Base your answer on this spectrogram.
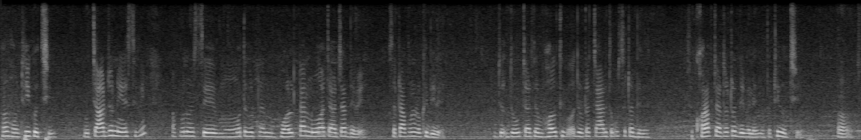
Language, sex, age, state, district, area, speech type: Odia, female, 18-30, Odisha, Malkangiri, urban, spontaneous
